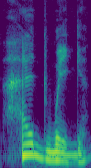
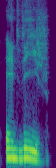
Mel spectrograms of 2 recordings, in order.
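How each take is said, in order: First: The name is said with English pronunciation. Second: The name is said with French pronunciation. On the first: "Is that how you pronounce it in English?" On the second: "in French we pronounce it"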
